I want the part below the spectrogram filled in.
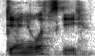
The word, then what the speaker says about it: Danielewski: Danielewski.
